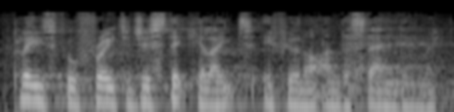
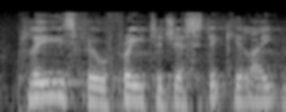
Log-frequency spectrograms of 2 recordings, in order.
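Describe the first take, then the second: First: Much softer and lower, trailing away; too quiet. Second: Said in the usual way. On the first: Shown as a demonstration. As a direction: mumble it quietly to show the problem. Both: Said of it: "speaking a bit too quietly".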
